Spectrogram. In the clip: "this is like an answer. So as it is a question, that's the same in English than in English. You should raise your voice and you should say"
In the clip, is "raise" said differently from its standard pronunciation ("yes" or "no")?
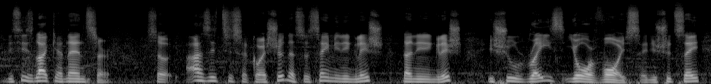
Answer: no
